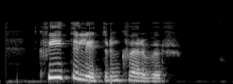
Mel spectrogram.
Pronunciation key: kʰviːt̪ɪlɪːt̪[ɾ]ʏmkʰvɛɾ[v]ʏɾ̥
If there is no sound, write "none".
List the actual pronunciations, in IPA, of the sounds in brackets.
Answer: ɾ, v

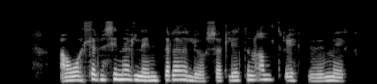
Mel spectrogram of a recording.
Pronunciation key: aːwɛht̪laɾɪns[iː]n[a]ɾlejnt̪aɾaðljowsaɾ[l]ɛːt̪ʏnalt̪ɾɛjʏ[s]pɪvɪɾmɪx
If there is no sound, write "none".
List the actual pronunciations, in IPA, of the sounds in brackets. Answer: iː, a, l, h

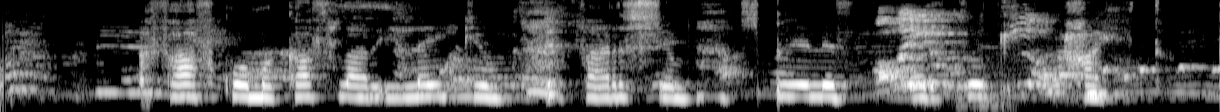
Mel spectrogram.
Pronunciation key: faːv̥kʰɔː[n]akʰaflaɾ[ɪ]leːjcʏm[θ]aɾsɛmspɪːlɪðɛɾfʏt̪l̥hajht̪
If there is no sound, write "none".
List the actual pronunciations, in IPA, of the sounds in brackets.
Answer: m, i, f

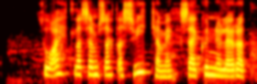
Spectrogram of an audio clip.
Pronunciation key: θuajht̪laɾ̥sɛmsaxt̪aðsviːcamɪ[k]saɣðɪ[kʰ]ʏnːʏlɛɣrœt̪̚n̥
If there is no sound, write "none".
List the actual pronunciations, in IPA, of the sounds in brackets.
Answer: x, kʰ

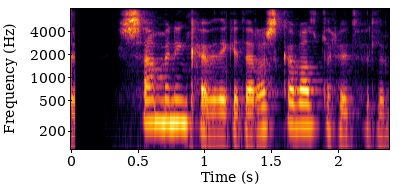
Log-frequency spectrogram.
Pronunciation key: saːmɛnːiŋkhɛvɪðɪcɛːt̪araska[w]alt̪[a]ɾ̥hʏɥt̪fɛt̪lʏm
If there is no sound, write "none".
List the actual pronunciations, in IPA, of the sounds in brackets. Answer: v, a

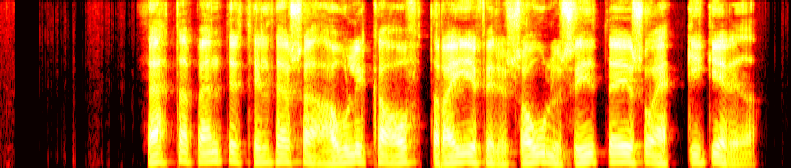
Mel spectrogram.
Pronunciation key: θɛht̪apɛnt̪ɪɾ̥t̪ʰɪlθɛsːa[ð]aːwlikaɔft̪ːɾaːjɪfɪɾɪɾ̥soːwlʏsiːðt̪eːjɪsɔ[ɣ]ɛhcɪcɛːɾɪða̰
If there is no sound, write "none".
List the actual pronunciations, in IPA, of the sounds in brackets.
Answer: ð, ɣ

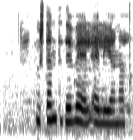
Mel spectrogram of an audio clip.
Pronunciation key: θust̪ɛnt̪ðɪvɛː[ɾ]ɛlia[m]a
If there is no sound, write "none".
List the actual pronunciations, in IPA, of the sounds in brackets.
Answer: l, n

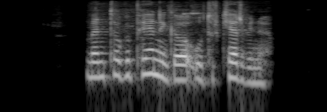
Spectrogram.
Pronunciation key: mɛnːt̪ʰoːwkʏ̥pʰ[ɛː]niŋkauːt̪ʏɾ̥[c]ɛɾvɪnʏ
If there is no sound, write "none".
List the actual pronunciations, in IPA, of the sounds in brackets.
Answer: ɛː, cʰ

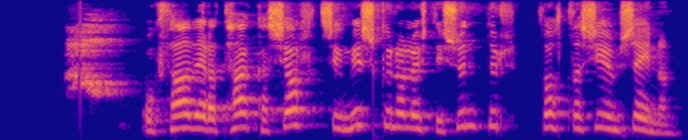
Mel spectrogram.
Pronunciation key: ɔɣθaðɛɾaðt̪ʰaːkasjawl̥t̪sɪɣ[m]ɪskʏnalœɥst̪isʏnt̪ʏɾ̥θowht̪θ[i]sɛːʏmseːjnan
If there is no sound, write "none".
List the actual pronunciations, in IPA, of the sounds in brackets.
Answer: m, a

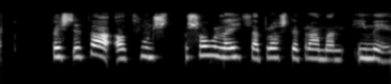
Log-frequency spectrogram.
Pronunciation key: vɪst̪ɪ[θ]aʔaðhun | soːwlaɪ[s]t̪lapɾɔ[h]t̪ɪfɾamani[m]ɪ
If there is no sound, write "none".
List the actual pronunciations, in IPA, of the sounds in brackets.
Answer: θ, h, s, m

